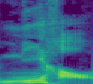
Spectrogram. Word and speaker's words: 你好: 你好, like hello. 你 was you. 你, that, if you say it slow, it should be pronounced both third tone, but when you say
